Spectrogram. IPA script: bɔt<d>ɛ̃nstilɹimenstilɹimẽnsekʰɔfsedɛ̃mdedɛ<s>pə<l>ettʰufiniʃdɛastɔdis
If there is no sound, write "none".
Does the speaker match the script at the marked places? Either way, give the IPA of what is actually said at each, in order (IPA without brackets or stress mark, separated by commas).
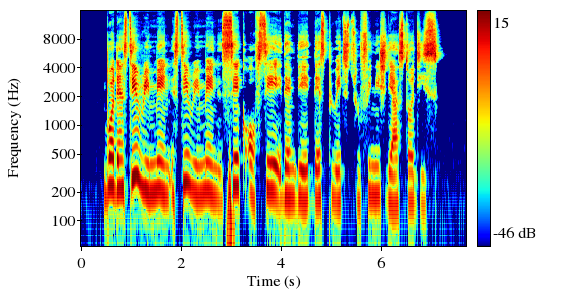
d, s, ɹ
